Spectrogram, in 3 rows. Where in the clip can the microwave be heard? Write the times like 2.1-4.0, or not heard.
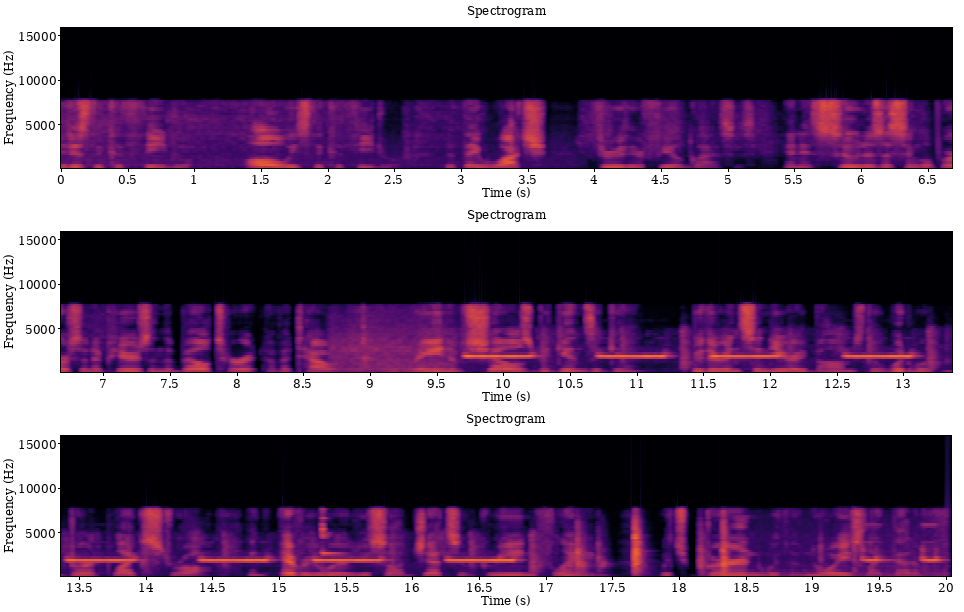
8.7-20.0.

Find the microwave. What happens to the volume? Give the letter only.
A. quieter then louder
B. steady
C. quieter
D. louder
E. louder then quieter
B.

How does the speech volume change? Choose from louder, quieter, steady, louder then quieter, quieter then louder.
steady.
